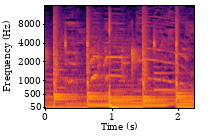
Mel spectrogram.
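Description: Background music with a steady beat, with a rooster crowing over it in the second half.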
